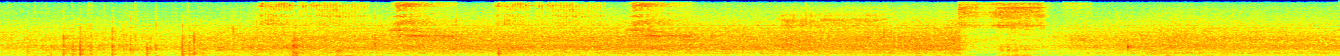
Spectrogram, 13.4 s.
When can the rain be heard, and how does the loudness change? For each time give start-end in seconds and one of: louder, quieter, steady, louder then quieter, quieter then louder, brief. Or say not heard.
0.0-13.3 steady.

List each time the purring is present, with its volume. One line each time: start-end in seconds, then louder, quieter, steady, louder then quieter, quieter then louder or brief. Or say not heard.
not heard.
